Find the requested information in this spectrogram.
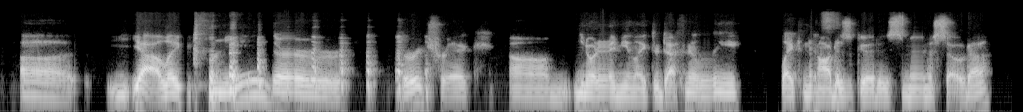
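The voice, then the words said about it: Imitates another person's voice. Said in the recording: “could do a Thomas impression”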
